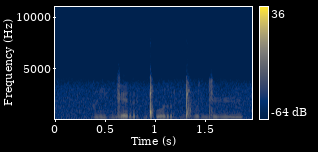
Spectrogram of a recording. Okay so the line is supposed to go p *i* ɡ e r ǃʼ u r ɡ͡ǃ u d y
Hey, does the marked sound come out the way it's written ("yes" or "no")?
yes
